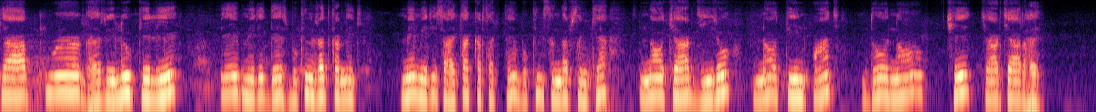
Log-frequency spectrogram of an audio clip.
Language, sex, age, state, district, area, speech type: Hindi, male, 60+, Uttar Pradesh, Ayodhya, rural, read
